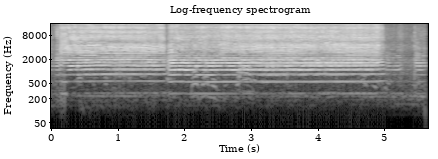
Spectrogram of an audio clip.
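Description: Air horn sounding in long, steady blasts at one pitch: a short one at the start, then two longer ones, the last cutting off about five seconds in.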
